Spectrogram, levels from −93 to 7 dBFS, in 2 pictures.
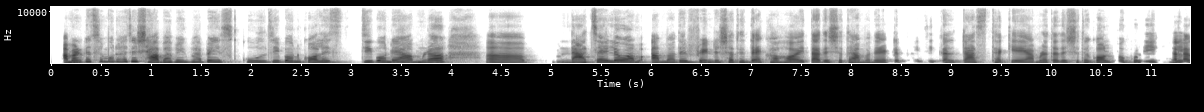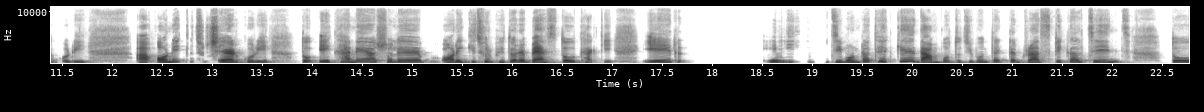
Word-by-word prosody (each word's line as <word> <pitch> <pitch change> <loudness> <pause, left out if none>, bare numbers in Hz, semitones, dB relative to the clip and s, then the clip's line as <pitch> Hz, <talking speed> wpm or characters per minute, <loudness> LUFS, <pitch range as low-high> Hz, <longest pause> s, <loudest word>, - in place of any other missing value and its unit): আমার 265 +4 +4
কাছে 345 +1 -2
মনে 345 0 -4
হয় 355 - -3
যে 365 - +2
স্বাভাবিকভাবে 275 +5 +1 0.2
স্কুল 265 -3 -5
জীবন, 270 0 -1
কলেজ 225 +1 +1 0.3
জীবনে 260 +1 +1 0.2
আমরা 225 +1 0 0.6
আব 180 -3 0 0.5
না 205 - +5 0.2
চাইলেও 260 +2 +3
আম 235 - -2 0.2
আমাদের 210 +2 -1
ফ্রেন্ডের 215 -3 -1
সাথে 230 0 -1
দেখা 200 +4 -2
হয়। 180 -1 +2
তাদের 185 0 +2
সাথে 210 +1 -5
আমাদের 185 +1 -4
একটা 200 +2 -9
ফিজিক্যাল 210 0 -8
টাচ 185 0 0
থাকে। 195 -3 -5 0.2
আমরা 180 0 -4
তাদের 185 +1 -3
সাথে 210 - -6
গল্প 195 0 +1
করি, 195 -3 -5 0.2
খেলা 210 +1 +2
করি, 200 -2 -3 0.6
আ - - +8 0.2
অনেক 290 +5 +5
কিছু 345 +1 -12
শেয়ার 270 -3 +8
করি। 200 0 0 0.4
তো 255 - +5 0.2
এখানে 300 +5 +1
আসলে 315 0 0 0.5
অনেক 255 +2 +4
কিছুর 290 +4 -1
ভিতরে 295 +1 +3
ব্যস্তও 215 +5 +5
থাকি। - - -7 0.5
এর 290 +3 +3 1.0
এই 260 +2 +4 0.5
জীবনটা 275 +4 +3
থেকে 350 +1 0 0.2
দাম্পত্য 230 0 +4
জীবনটা 255 +1 -5
একটা 285 +2 -2
drastical 215 +9 0
চেঞ্জ। 225 +2 -1 0.5
তো - - +1
240 Hz, 150 wpm, -23 LUFS, 205-280 Hz, 1.0 s, আ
